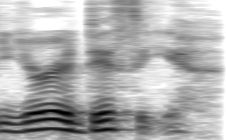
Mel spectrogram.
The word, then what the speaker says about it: Eurydice: And I believe, based off Wikipedia, her name is pronounced Eurydice.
